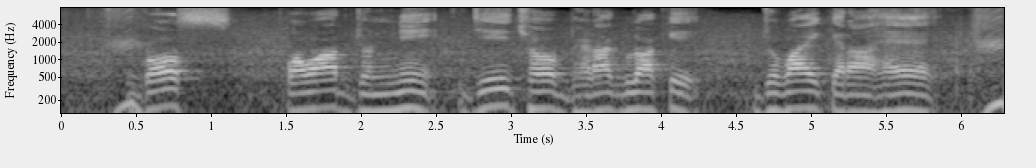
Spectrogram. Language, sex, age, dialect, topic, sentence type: Bengali, male, 31-35, Jharkhandi, agriculture, statement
